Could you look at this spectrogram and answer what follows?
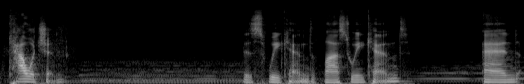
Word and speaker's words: Cowichan: stuff like that and Google Maps kept pronouncing cowichin koichan and I just pictured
